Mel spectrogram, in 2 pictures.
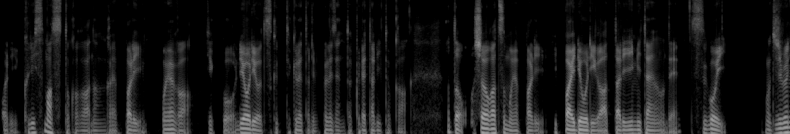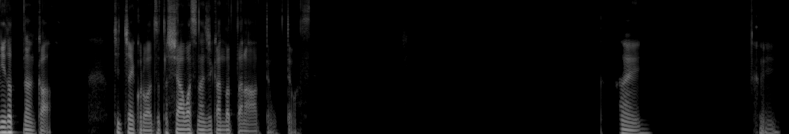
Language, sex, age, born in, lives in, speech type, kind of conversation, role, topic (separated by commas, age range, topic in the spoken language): Japanese, male, 20-24, Japan, Japan, conversation, podcast, guest, 日本の季節感についてどう思いますか？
